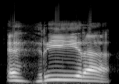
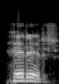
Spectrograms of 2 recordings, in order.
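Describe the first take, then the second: First: The word starts with a vowel sound. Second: The word starts with an h sound. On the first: This is the pronunciation known from Coptic. The speaker calls it right. "It is ehrira or ehriri" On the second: People who read hieroglyphs without Coptic say it this way. The speaker calls it wrong. "they say it hirir, but it's not hirir"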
